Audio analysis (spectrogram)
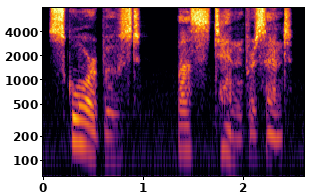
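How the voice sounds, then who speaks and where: Game system voice for LitRPG audiobook. Deliberate, slow, impersonal announcing, faint rumbling noise. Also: lively intonation. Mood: impersonal, formal. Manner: clipped, formal, deliberate announcing.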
